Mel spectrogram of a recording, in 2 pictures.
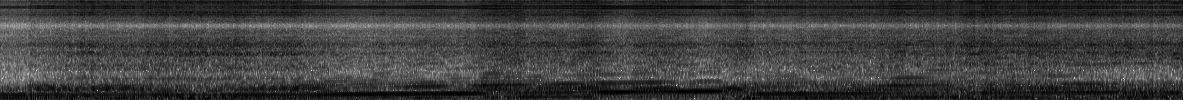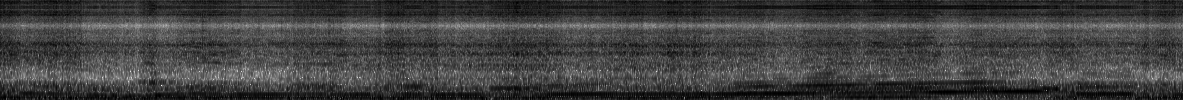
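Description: BMW engine heard from inside the cabin under hard acceleration on a race track. The revs climb steadily and drop sharply at an upshift about nine seconds in, sag and pick up again around the middle, then climb once more and drop at another upshift near the end.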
